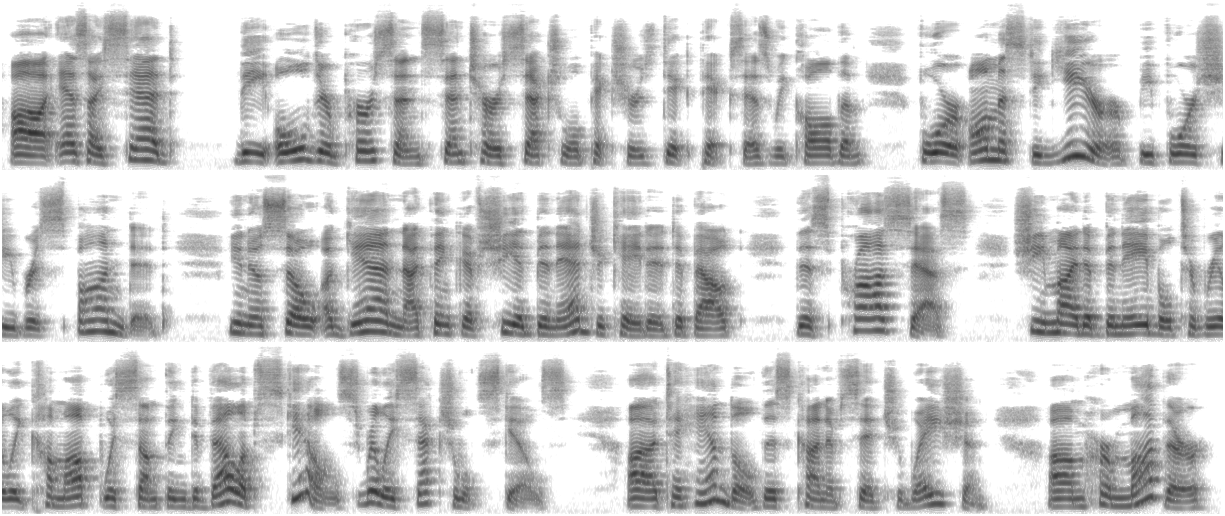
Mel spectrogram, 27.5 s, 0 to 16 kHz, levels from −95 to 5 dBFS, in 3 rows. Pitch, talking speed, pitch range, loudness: 185 Hz, 140 wpm, 170-225 Hz, -27 LUFS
